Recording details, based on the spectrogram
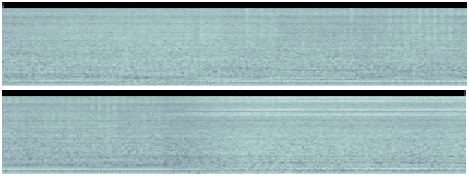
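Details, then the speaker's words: Engine in the Honda EG hatch project, from a flipped-over Integra and feared to have a spun bearing. Running after the oil pressure sensor swap: smooth, even note settling after a short rev rise, no knocks or ticks. It runs healthy; a head gasket leak is suspected. "so but I know now it runs good it runs healthy"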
